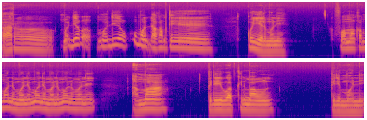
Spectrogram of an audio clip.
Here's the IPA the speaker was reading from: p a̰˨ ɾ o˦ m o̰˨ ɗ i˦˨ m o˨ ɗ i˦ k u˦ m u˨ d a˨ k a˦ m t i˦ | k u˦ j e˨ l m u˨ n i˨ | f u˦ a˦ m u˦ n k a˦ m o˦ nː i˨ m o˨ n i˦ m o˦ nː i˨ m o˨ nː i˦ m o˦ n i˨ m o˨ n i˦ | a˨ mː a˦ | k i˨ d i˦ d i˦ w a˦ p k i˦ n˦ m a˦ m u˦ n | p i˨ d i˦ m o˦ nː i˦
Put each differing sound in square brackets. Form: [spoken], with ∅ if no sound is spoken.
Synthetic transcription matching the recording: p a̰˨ ɾ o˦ m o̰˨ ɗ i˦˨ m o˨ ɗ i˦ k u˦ m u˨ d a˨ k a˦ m t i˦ | k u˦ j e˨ l m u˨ n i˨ | f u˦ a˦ m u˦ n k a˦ m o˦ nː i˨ m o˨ n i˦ m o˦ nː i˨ m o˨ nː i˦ m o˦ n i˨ m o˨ n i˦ | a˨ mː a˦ | [p] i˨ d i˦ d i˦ w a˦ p k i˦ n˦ m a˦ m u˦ n | p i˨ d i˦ m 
